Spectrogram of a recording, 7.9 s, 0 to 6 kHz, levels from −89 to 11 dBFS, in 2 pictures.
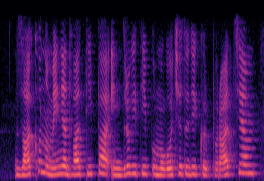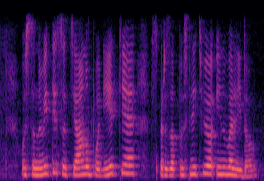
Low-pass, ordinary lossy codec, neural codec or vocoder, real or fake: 5.4 kHz; none; none; real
